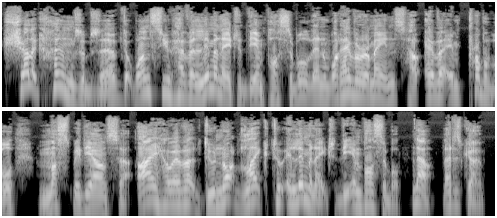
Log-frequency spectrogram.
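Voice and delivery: triumphant show-off lecturing; excited Dirk. Acted.

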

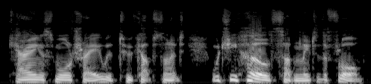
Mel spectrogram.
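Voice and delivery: ordinary delivery, nothing marked

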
